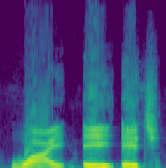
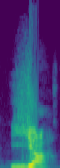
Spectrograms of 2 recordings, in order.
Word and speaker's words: Yah: So if we um read it together the result is y a h it's yah.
